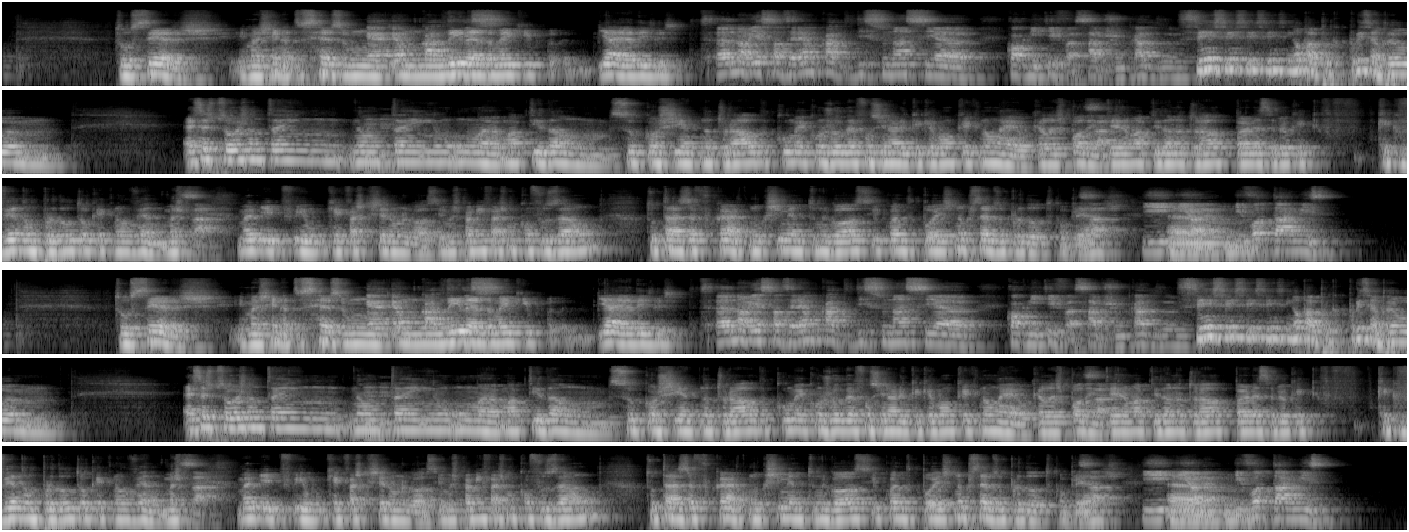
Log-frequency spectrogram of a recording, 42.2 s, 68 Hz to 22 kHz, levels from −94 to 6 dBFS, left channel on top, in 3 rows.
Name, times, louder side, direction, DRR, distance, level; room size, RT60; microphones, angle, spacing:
voice 1, 1.1-6.7 11.9-14.6 15.9-27.1 27.8-29.9 30.5-39.2 39.7-40.6, equal, 60° right, -1 dB, 5.8 m, -27 dB
voice 2, 3.6-4.9 7.0-9.7 10.1-11.9 17.7-18.0 24.9-25.1 29.8-30.2 38.8-39.1 39.5-41.2, right 1 dB, 30° right, -4 dB, 4.4 m, -32 dB
13.0 x 10.0 x 4.3 m, 0.64 s
head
